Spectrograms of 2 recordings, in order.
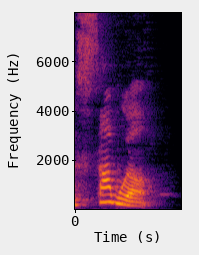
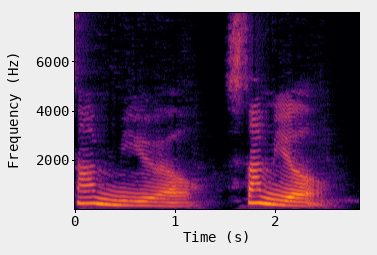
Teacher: There's a ye sound before the oo.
